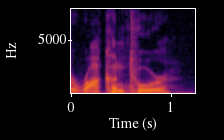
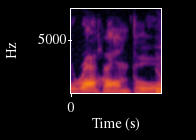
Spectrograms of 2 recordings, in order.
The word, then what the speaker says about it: raconteur: to call him a raconteur? Yeah, that's a great description for Scott. Okay. So you have to say it like you're French, though. Raconteur.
